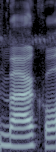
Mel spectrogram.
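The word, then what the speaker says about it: Myrkul: I hate that this is Merkel. I want it to be pronounced Mercule. Mercule, but we can't all have what we want.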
